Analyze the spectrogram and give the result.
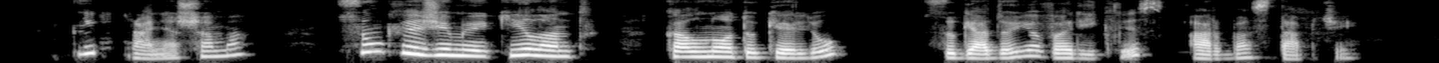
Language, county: Lithuanian, Vilnius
